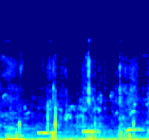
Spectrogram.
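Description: Background music of short plucked notes over a light clicking, clip-clop-like beat, with a low hum beneath.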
